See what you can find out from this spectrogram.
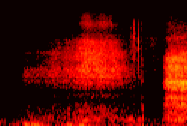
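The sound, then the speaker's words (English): A slow, deep breath taken during a guided breathing exercise: a long, airy, hissing draw of air followed by a louder, fuller rush of breath at the end, heard alone without talk. “One more wiggly breath.”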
